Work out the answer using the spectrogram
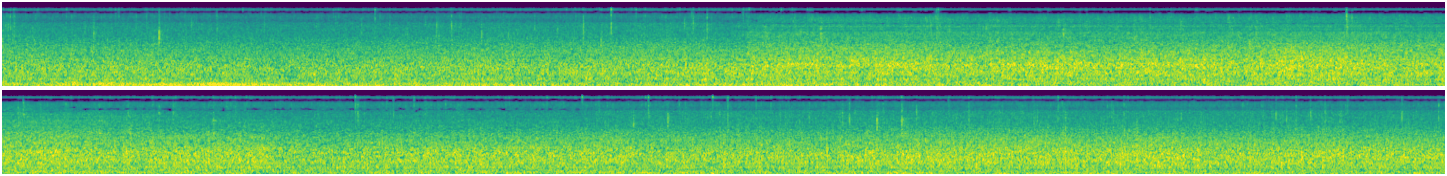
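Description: Steady rain pouring onto grass, palms and leaves, an even hiss that grows a little fuller about seven seconds in.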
